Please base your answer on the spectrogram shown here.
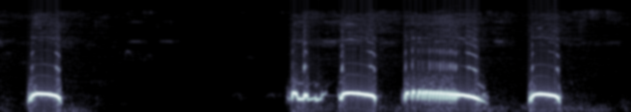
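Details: Spotted dove call used to attract wild doves: a single short coo, a pause, then a full phrase of stuttering notes, a hollow coo, a long husky falling coo and a crisp final coo.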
